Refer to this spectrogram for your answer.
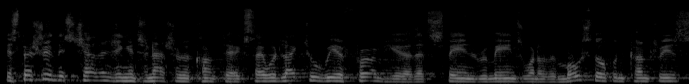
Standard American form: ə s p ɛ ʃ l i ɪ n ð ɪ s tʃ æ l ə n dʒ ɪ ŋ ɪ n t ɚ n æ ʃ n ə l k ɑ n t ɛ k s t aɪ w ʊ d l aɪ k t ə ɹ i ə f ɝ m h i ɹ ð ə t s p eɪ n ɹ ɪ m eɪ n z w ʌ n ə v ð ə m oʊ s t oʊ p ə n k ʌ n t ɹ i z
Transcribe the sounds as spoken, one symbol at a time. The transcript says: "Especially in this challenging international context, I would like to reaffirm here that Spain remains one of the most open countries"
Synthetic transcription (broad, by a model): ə s p ɛ ʃ l i ɪ n ð ɪ s tʃ æ l ə n dʒ ɪ ŋ ɪ n t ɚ n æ ʃ n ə l k ɑ n t ɛ k s t aɪ w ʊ d l aɪ k t ə ɹ i ə f ɝ m h i ɹ ð ə t s p eɪ n ɹ ɪ m eɪ n z w ʌ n ə v ð ə m oʊ s t oʊ p ə n k ʌ n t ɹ i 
